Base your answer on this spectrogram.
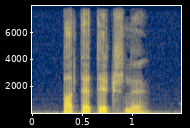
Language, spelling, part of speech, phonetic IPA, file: Polish, patetyczny, adjective, [ˌpatɛˈtɨt͡ʃnɨ], Pl-patetyczny.ogg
